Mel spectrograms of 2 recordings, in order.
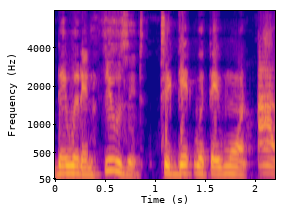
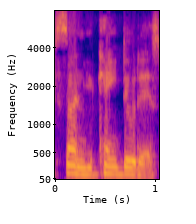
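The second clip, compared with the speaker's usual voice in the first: put-on pleading, begging tone. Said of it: "I pleaded with him and I begged him".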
